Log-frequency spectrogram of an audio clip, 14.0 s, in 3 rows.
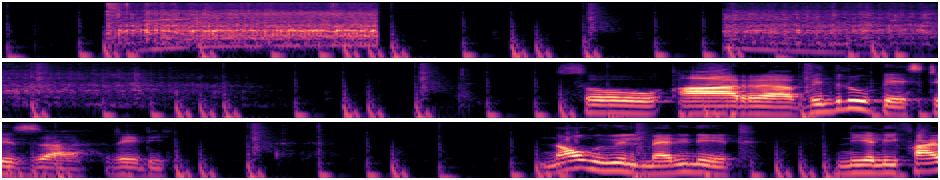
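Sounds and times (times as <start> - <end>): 
electric grinder grinding vindaloo paste from turmeric powder and vinegar: 0.5 - 1.9, 3.6 - 6.0
speech: 7.6 - 10.4, 12.1 - 14.0.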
